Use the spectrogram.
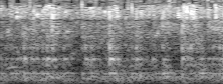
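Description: Drinking water running steadily from a tap in Canada, a continuous close hiss of flowing water without talk.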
